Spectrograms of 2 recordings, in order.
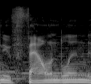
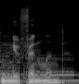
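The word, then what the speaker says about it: Newfoundland: I'm pronouncing it wrong. It's not New Foundland. It's New Finland.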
